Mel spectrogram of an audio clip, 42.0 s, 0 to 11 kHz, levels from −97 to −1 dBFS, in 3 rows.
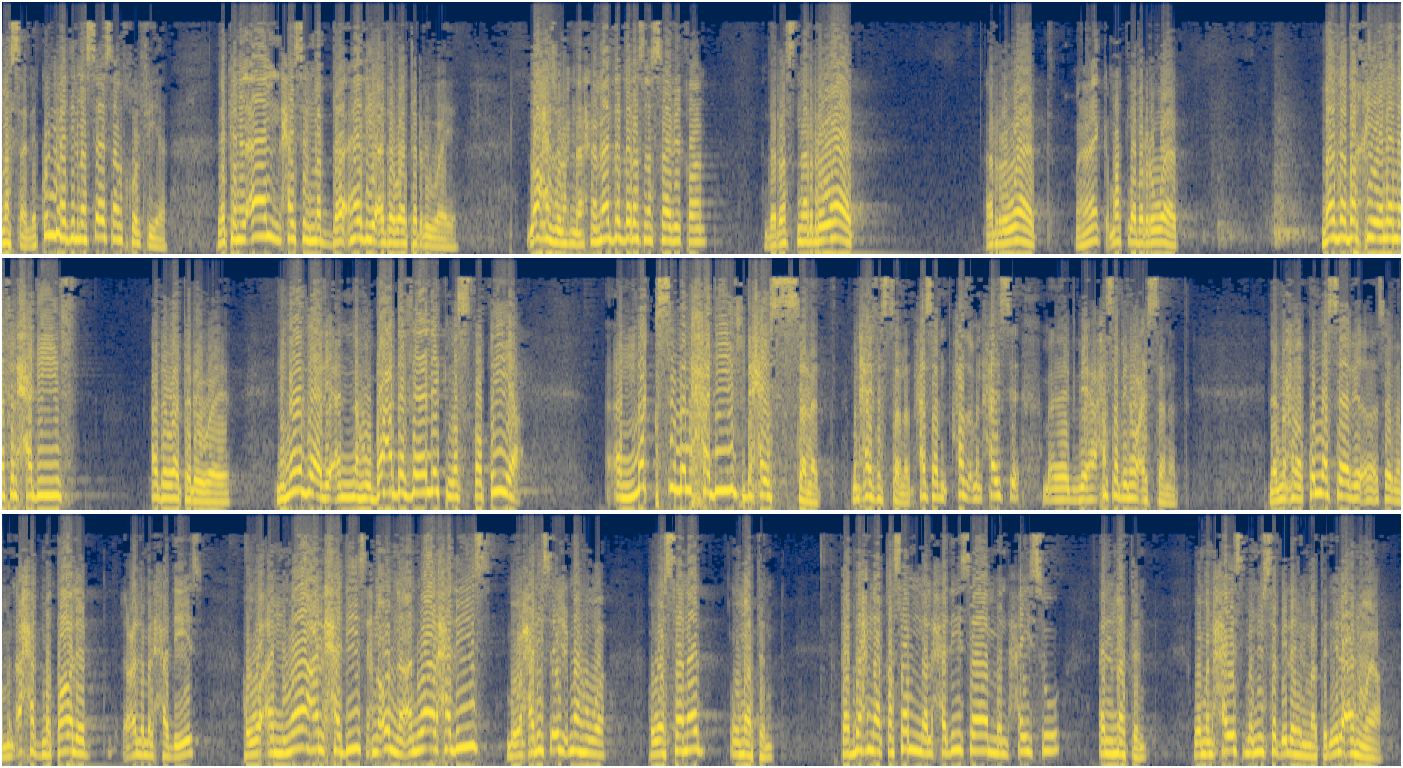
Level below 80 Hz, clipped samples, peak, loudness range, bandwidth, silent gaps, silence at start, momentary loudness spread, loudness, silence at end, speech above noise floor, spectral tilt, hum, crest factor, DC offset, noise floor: -32 dBFS; 5%; 0 dBFS; 4 LU; 11 kHz; none; 0 s; 9 LU; -5 LUFS; 0.1 s; 48 dB; -5 dB/octave; none; 6 dB; 3%; -53 dBFS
